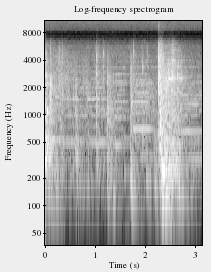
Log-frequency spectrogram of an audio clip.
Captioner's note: door slams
